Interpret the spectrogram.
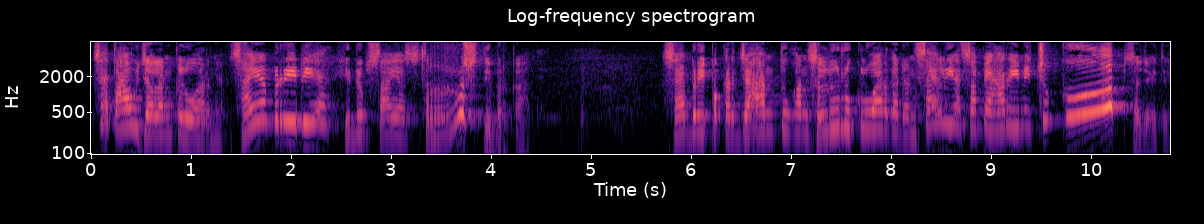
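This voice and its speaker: A middle-aged man preaching a sermon in church. His voice sits high for a man and has a bright, gravelly edge. He swings his tone widely as he acts out the people in his anecdotes. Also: normal speed. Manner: animated, acts out quoted people. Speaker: pastor. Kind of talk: sermon with storytelling.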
